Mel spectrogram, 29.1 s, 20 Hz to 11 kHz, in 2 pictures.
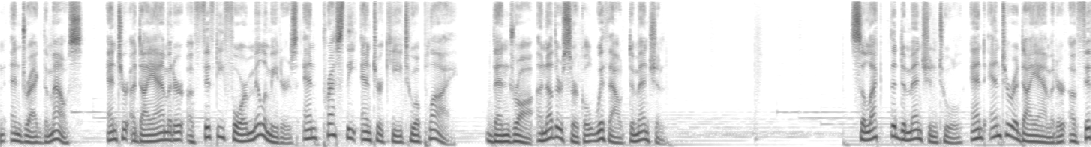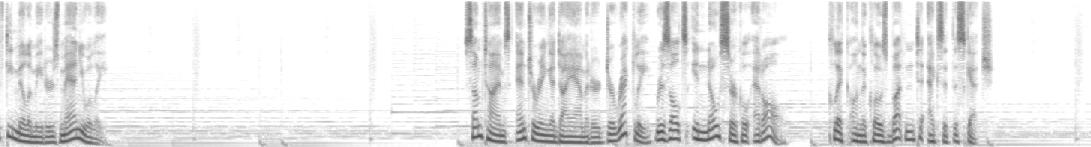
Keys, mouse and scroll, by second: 0.7 click, 2.6 5, 2.9 4, 4.3 Return, 6.0 click, 9.6 click, 13.6 click, 14.5 click, 16.1 click, 18.5 5, 19.1 0, 21.9 Return, 27.9 click.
